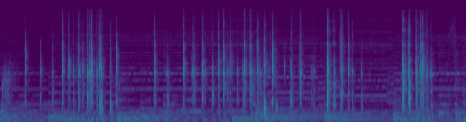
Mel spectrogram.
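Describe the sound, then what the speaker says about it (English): Fast, irregular typing on a computer keyboard, a keyboard that is hard to type on, with sharp close clicks in quick bursts and short pauses over a low background hum. "This keyboard, I really struggle to type on this thing"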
